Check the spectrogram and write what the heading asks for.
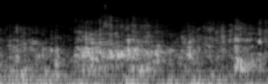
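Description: Low road and engine rumble inside a car cabin, with a brief indistinct muffled sound about half a second in.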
